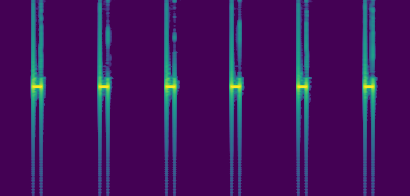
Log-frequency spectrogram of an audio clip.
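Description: Film-leader countdown beeps: six short, identical electronic beeps at the same pitch, one a second, each starting and stopping with a slight click.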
